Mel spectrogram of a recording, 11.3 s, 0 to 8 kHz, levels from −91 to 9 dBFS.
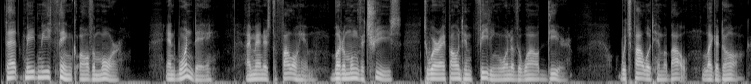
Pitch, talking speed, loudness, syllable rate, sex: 120 Hz, 195 wpm, -19 LUFS, 5.6 syllables/s, male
